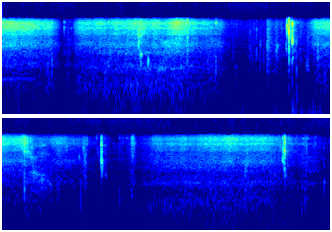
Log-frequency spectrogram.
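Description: Chewing and crunching of a hard vitamin C tablet, with irregular wet bites and soft mouth noises continuing for several seconds, no talking.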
